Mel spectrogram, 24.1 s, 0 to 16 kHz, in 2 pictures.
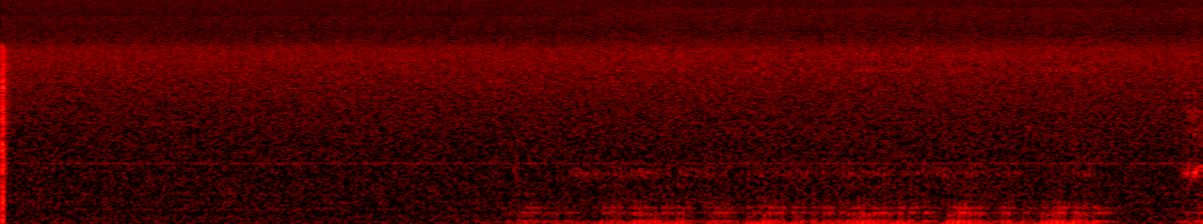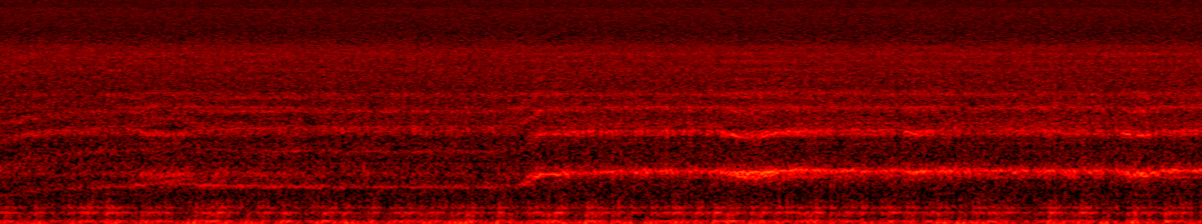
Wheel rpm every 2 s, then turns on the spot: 0, 0, 10, 30, 20, 20, 120, 160, 170, 220, 230, 240.
4-12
